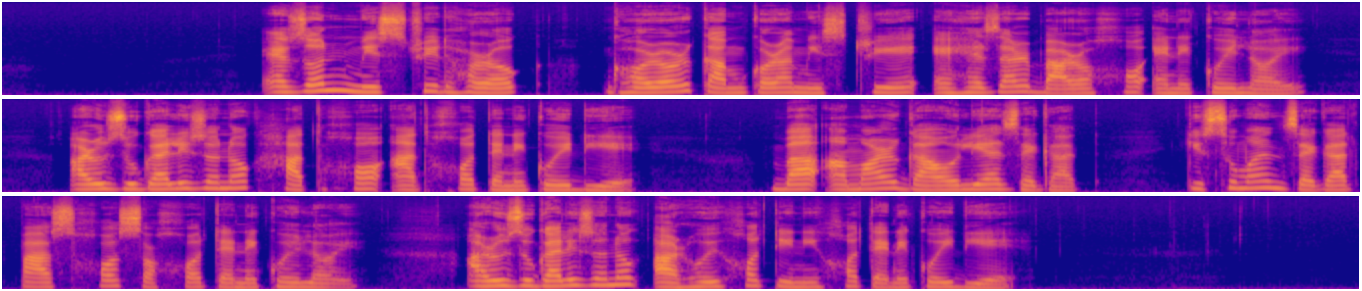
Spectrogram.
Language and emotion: Assamese, neutral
